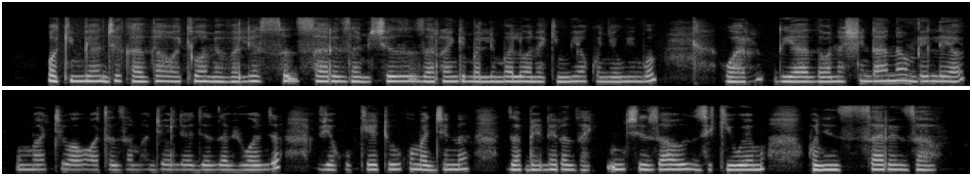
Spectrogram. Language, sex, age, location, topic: Swahili, female, 18-24, Kisumu, government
